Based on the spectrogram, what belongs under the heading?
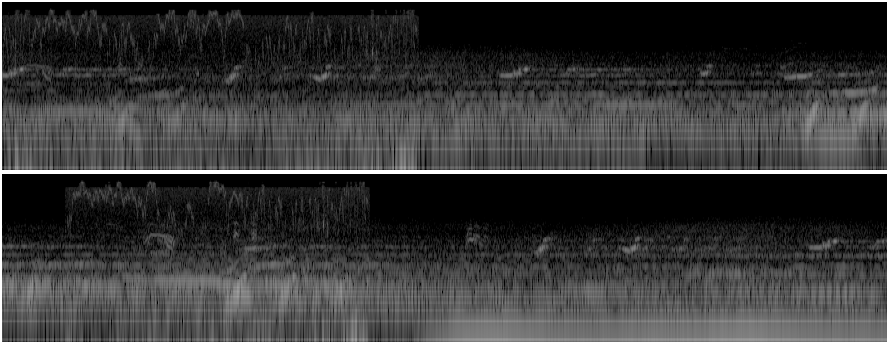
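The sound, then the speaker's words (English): A pod of whales calls underwater, overlapping whistles, moans and squeaks rising and falling over a steady low murmur, growing busier and louder toward the middle, with no voices. “Calling these beings now, and a great pod of whales begins to appear.”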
